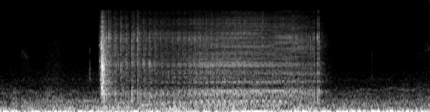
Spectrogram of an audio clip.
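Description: A heavy door swings open with a long scrape.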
